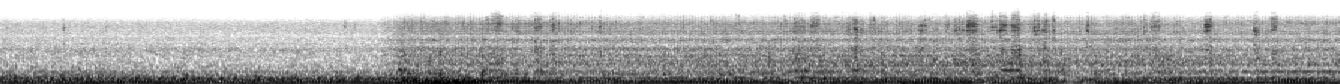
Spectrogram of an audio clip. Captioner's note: hydraulic whine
